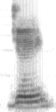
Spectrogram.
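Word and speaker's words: Jai: J, the pronunciation was J, like Jay.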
